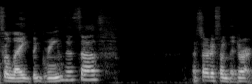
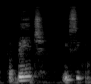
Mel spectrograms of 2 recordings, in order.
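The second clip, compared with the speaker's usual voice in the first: whisper; 4 semitones higher, 10 dB quieter than usual. Real, not acted. Shows glow to camera.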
